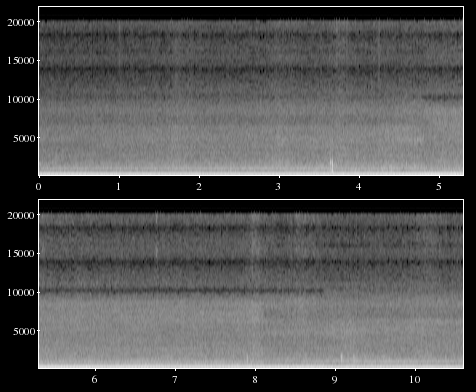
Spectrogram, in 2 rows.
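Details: 1967 VW Type 3 Squareback, first drive around the block after engine install; smooth even engine note climbing and settling through the gears with road noise, no knocks or misses, feels more powerful than before, normal acceleration.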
